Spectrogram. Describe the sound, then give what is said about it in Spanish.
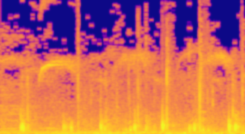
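A woman's footsteps as she walks behind another woman into a garden: soft, evenly paced steps over a faint steady background. “Se aleja. Ven, te sentará bien. Beatriz camina tras ella.”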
